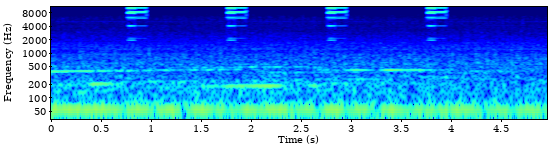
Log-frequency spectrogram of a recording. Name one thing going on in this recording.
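A short electronic beep sounds once each second.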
